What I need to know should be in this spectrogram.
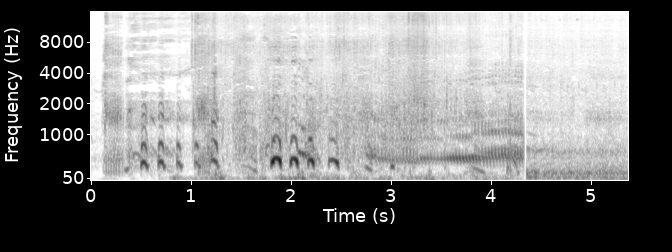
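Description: Water splashes as a boy kicks through it.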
